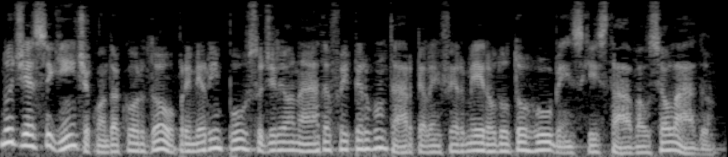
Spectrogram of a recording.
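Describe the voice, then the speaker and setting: A man's voice: on the low side, lively intonation, a little fast, few pauses, a little mellow, husky, soft background music. A man narrating an audio drama in a scripted, literary storytelling style.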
